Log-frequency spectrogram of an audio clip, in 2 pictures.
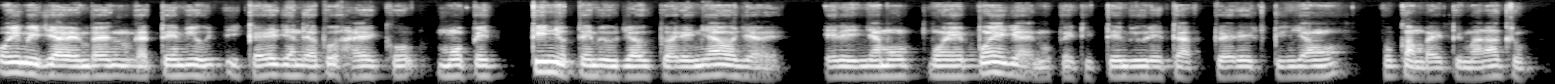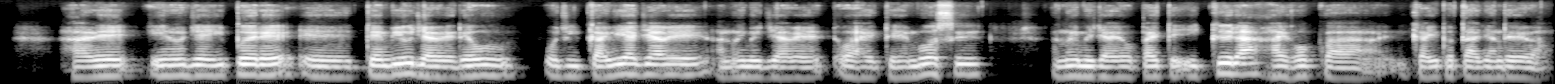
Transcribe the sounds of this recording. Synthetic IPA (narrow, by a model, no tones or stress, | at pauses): õĩmẽd͡ʒaβe̞mbaenũŋɡat̪ẽmbiuikaeɾed͡ʒãnd̪eapohaekʰomõpet̪ĩɲõt̪ẽmbiud͡ʒaɨpɨaɾeɲãβõd͡ʒa̰ʋḛ | eɾeɲãmõpõẽpõẽd͡ʒaḛmõpẽt̪ĩt̪ẽmbiuɾet̪apeɾepiɲd͡ʒãõ | okʷambaet̪ɨ̃mãɾ̃ãt̪ɾũ | haɾeĩɾũd͡ʒeipweɾet̪ẽmbiud͡ʒaʋeɾeu | od͡ʒɨkaβiad͡ʒaβeã̰nõĩj̃med͡ʒaβeoaɦet̪ehẽmbosɨ | ãnõj̃mẽd͡ʒaβeopajt̪e̞̰ʔikɨɾahaeɦokʷaikaipot̪ad͡ʒãnd̪eeβa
